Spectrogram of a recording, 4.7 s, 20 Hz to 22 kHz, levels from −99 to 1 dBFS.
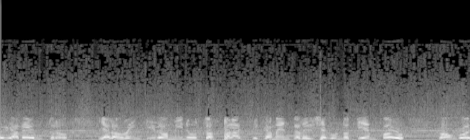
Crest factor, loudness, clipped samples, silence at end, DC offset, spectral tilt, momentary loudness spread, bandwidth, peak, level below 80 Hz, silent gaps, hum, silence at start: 14 dB; -16 LUFS; under 0.1%; 0 s; under 0.1%; -4.5 dB/octave; 5 LU; 12 kHz; -2 dBFS; -36 dBFS; none; none; 0 s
